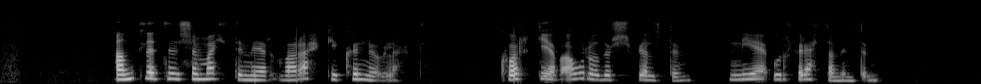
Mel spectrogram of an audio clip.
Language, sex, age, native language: Icelandic, female, 20-29, Icelandic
